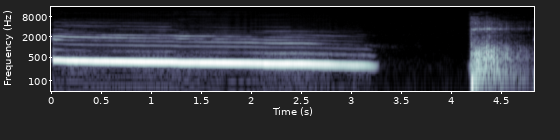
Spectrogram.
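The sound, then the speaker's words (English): A voice imitating a coyote howling as it falls into a canyon: one long, steady, tonal howl that slowly sinks in pitch for about three seconds, then a pause and a short, noisy burst. “Sometimes I like to think of Wile E. Coyote falling down in the canyon after the roadrunner's been chasing him, and he goes,”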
